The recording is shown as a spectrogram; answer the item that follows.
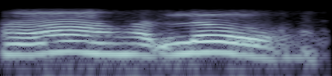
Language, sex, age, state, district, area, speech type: Odia, female, 30-45, Odisha, Ganjam, urban, conversation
